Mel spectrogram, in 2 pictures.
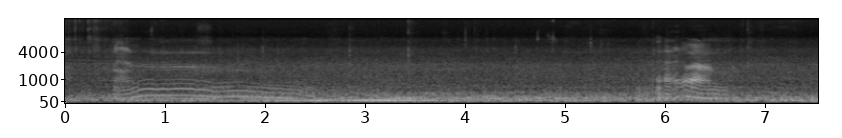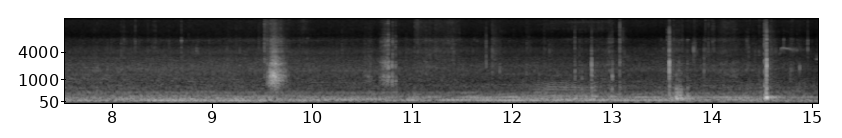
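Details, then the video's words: Domestic cats, including kittens and other cats, meowing while enjoying their food; a drawn-out, wavering harmonic meow opens the recording, a second shorter meow follows about six seconds in, with sharp clicks and a steady low hum throughout. "Babykitten , Little cats and other cats meow and enjoy their food"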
